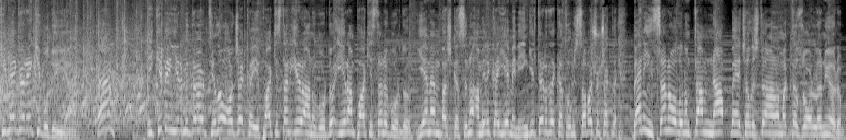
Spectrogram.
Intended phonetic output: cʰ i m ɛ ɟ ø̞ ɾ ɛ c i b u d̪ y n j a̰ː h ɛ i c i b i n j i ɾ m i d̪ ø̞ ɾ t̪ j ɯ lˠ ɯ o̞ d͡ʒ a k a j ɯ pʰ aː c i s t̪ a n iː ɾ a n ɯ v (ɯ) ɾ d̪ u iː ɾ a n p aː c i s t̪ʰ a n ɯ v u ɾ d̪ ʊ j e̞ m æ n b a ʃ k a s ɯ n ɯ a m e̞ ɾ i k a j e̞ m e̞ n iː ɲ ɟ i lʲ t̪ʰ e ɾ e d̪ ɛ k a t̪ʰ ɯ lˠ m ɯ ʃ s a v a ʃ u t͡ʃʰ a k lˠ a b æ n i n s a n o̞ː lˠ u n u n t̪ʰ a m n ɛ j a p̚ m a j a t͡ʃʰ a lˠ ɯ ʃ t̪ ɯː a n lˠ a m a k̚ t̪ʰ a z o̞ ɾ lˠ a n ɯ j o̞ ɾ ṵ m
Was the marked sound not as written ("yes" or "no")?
yes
